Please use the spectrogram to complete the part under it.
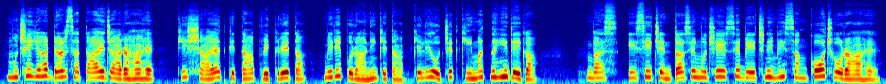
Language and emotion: Hindi, fearful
